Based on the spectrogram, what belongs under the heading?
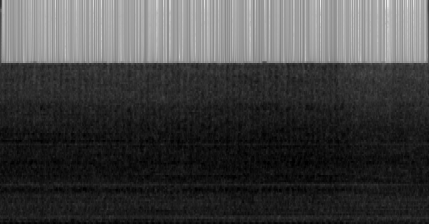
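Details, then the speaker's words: Honda Beat automatic scooter with hard starting and stalling, after reconnecting a loose connection: even regular putter about four beats a second, holding idle without stalling. Normal idle. "Oke di sini menyala Pak tuh tidak mati stasioner langsam"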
